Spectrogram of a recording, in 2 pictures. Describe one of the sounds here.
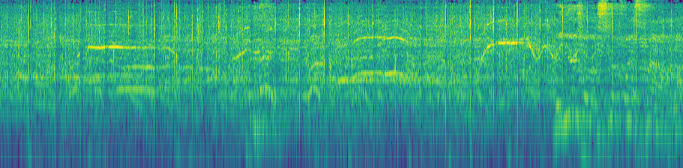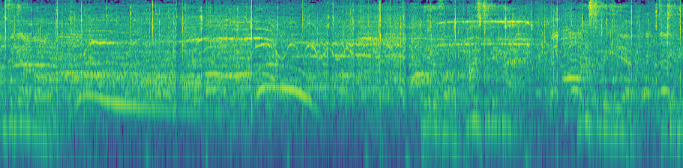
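A crowd cheers and sings along close by.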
